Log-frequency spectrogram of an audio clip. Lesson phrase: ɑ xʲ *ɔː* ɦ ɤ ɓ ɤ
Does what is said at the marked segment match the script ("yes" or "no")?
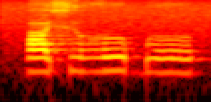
no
